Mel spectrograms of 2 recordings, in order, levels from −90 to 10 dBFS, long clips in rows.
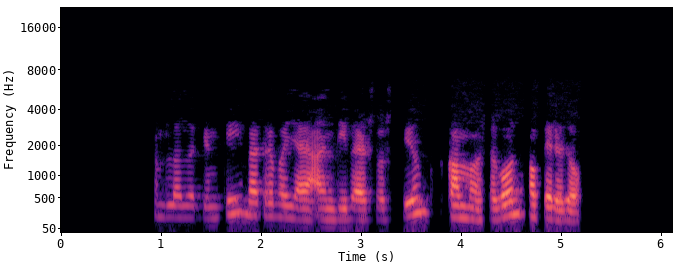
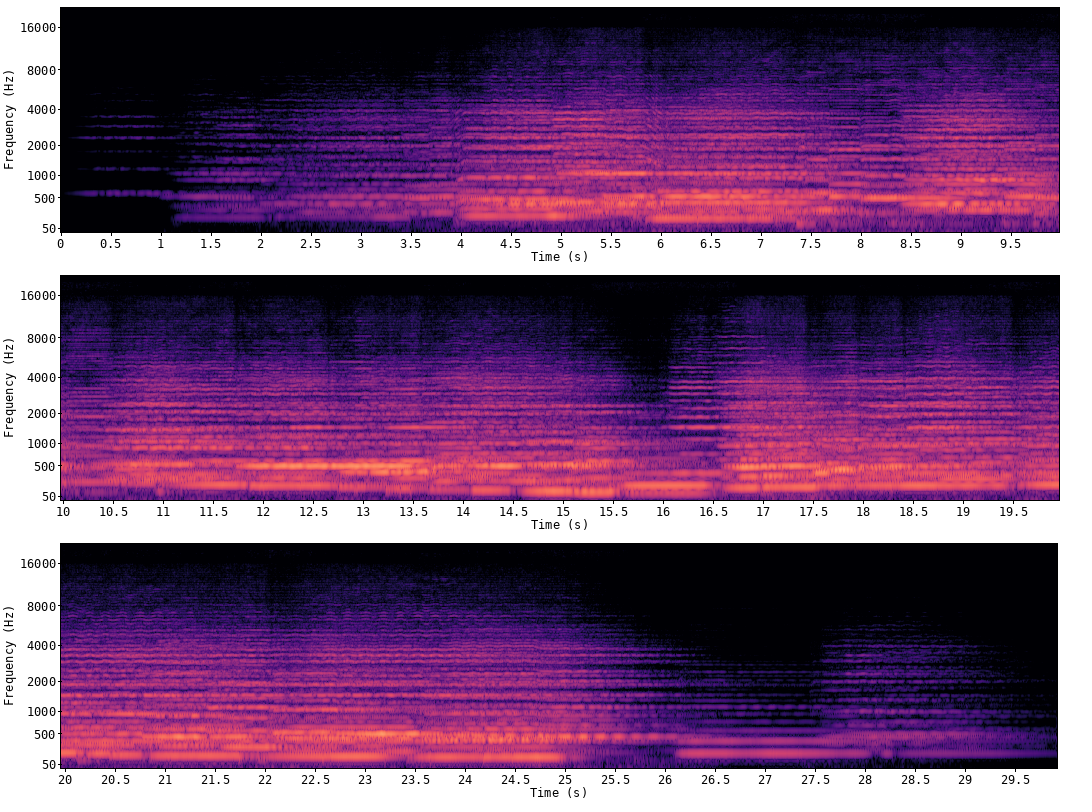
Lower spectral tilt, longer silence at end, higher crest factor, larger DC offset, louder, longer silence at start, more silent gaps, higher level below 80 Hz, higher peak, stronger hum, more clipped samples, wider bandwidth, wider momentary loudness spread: first, -9 dB/octave vs -6.5 dB/octave; second, 0.9 s vs 1.35 s; about the same, 20 dB vs 16 dB; neither; second, -24 LUFS vs -21 LUFS; second, 1 s vs 2.65 s; first, 3.34-3.42 s, 3.83-3.87 s vs none; second, -70 dBFS vs -62 dBFS; first, -4 dBFS vs -8 dBFS; neither; neither; second, 5.2 kHz vs 12.5 kHz; second, 12 LU vs 20 LU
